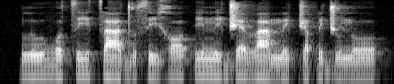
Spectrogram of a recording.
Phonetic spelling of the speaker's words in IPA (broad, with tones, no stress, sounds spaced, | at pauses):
l uː˨˦ β o˨ t͡s iː˦ t͡s aː˨ d u˨ s iː˨ ɣ ɔ˦ | i˦ n i˨˦ d͡ʒ ɛ˨ β a˦˨ m e˨ t͡ʃ a˨ p e˦ d͡ʒ uː˨ n oː˦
